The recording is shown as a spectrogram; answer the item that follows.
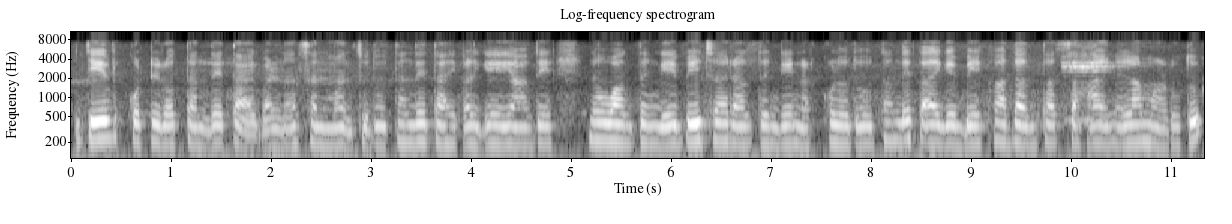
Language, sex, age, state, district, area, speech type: Kannada, female, 18-30, Karnataka, Tumkur, rural, spontaneous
